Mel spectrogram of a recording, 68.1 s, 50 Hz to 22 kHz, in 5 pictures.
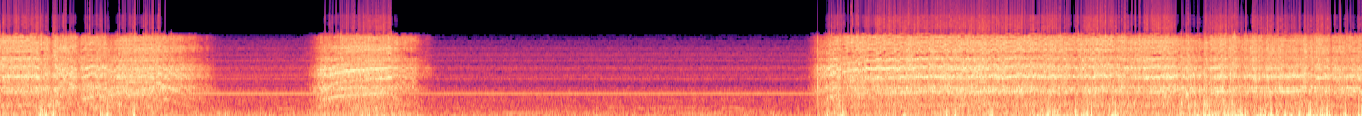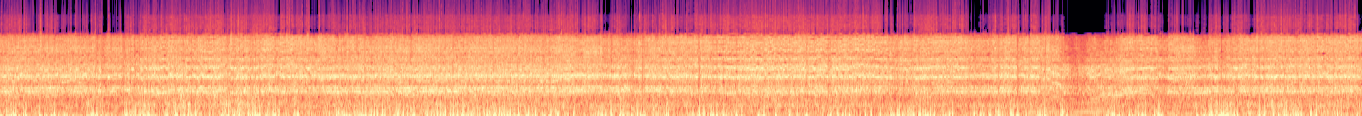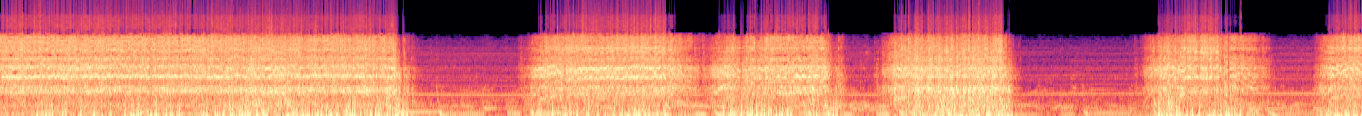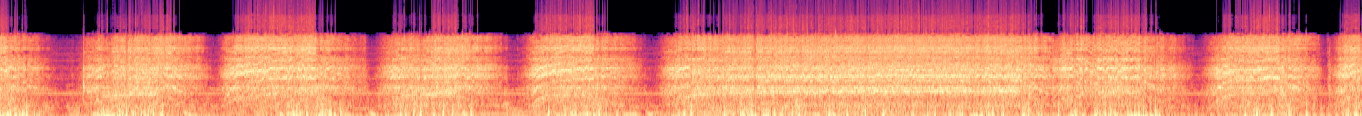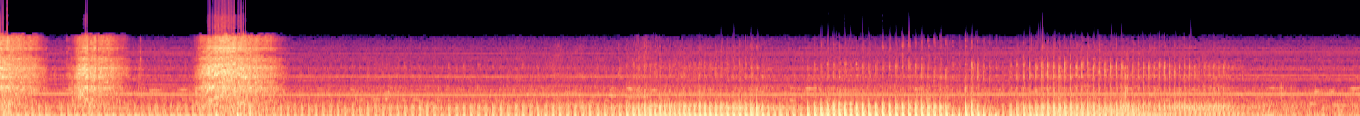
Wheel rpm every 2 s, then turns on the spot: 170, 50, 30, 0, 150, 230, 220, 220, 230, 220, 220, 220, 170, 230, 230, 170, 110, 140, 110, 70, 60, 110, 100, 80, 200, 170, 110, 40, 30, 0, 0, 0, 0, 0.
none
